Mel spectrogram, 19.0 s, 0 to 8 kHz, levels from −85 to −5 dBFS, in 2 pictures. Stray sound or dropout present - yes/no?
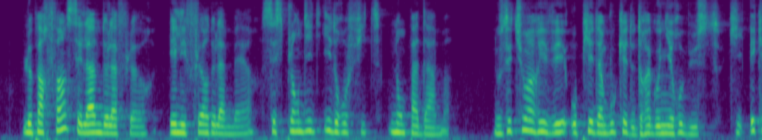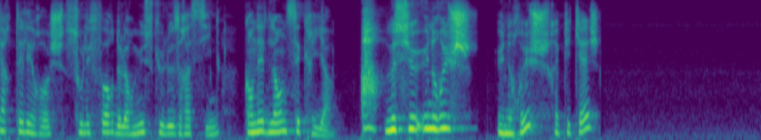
no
